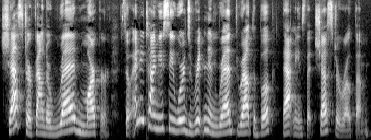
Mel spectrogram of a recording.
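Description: A middle-aged woman hosting children's storytime, reading a picture book aloud in a theatrical, deliberate, emphatic way. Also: medium pitch, very animated. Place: small indoor room with bookshelves.

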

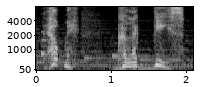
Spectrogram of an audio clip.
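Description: A man's voice: sits high, big pitch swings, takes it slowly, full character voice. An actor voicing an earnest, feral young wolf-raised boy in a video game, speaking clipped broken English. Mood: matter-of-fact. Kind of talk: video game character acting. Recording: game music behind the voice. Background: game music.

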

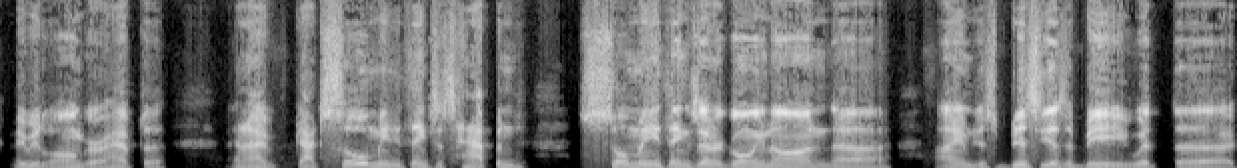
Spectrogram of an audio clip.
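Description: A man hosting a podcast in a casual chat, speaking in a halting, folksy and encouraging way. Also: medium pitch, pushed and bright, no room sound. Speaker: podcast host.

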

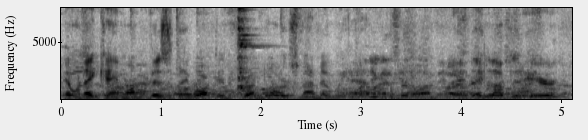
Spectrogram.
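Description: A middle-aged man with a somewhat low voice answers reporters in a cramped media room, relaxed and conversational, leaning on "you know" as he goes. Several handheld mics sit close to him. Loud crowd chatter fills the background. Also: quick pace. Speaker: college football assistant coach. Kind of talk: press interview answers. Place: small indoor media room. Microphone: several handheld reporter mics held close.

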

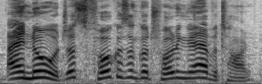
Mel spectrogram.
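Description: Brusque high-voiced young fighter, read by a man. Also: animated, very fast, fairly bright tone. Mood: urgent, commanding. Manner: curt, urgent. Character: brusque, commanding young male avatar fighter. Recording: game music playing behind.

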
